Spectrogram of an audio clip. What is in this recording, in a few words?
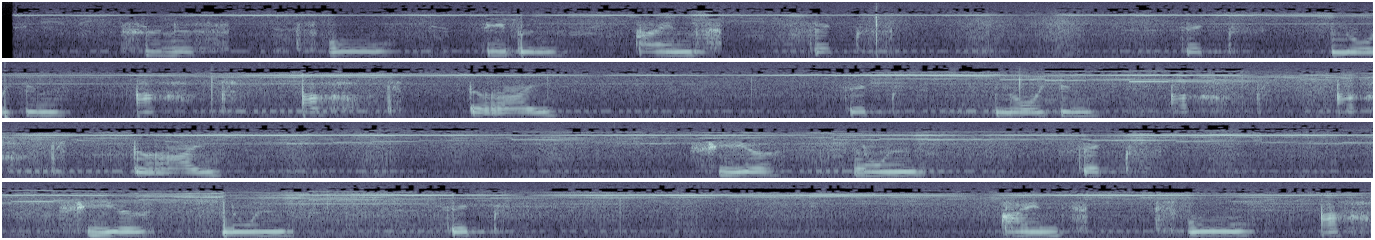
german lady; irdial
